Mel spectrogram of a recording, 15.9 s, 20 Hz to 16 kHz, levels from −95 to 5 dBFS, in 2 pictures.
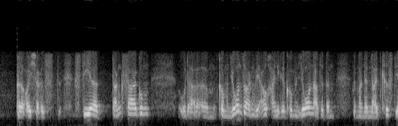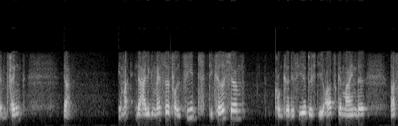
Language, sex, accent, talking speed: German, male, German, 115 wpm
